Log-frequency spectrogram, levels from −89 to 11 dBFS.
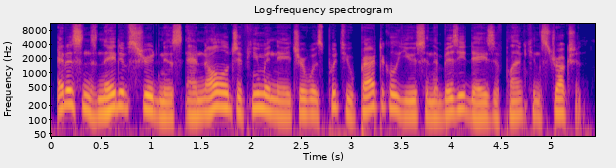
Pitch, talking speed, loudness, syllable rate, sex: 140 Hz, 220 wpm, -17 LUFS, 6.9 syllables/s, male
